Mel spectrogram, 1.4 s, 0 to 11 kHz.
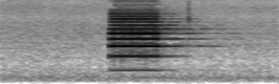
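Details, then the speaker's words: A single short steady electronic tone, about a quarter second, from an SK-500I syringe pump signalling that 10 ml syringe calibration finished correctly. "so indicated that's mean you have finished the calibration for 10 milliliters energy correctly then removed power off"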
